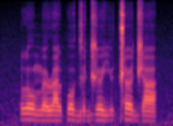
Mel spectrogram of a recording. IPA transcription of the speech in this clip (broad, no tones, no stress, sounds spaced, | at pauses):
l o m œ ɹ a l p o ɡʲ ɔ d͡ʒ ø j y ǁ œ d͡ʒ a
